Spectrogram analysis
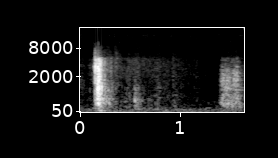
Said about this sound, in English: Quick, in this closet. It's the only hiding place there is. Close the door.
